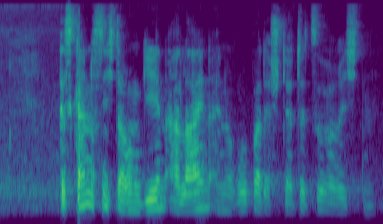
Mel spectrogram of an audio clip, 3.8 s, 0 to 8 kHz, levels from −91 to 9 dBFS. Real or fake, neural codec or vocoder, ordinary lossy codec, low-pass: real; none; none; 7.2 kHz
